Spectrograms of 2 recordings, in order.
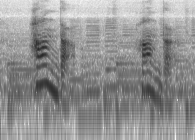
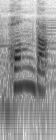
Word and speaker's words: Honda: International circuits in Japan I hear some of the English speakers pronounce it Honda Japanese speakers pronounce them Honda comes from their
